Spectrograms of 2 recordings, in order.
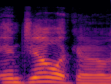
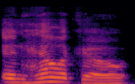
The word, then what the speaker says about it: Angelico: Not Angelico. That's if you're stupid. It's pronounced Angelico and Jack Evans.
